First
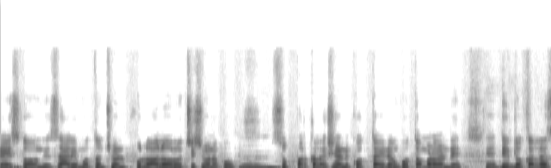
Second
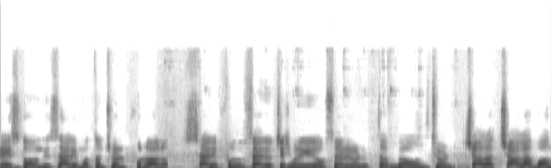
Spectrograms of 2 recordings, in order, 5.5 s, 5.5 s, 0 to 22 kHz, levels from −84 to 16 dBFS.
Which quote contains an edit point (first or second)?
second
